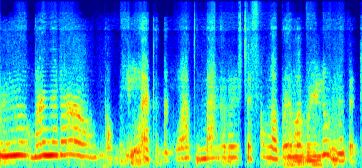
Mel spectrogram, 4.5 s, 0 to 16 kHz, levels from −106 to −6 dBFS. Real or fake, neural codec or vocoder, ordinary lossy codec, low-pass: fake; codec, 44.1 kHz, 0.9 kbps, DAC; Opus, 24 kbps; 14.4 kHz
